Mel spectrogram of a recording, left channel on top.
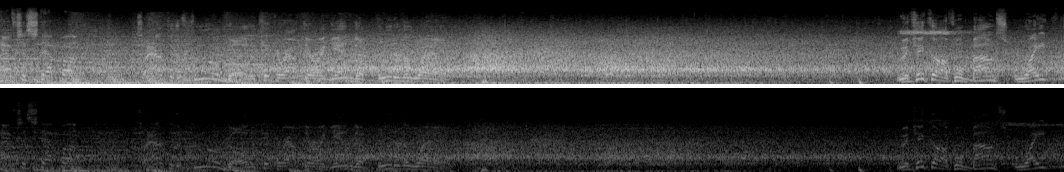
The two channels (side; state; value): right; quieter; 26.2 dB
